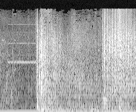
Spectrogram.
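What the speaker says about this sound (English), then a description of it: "Oh, grenade" A grenade blast in a first-person shooter video game, a sudden loud broadband boom that rumbles on for about a second, followed by a second burst of gunfire-like explosions, heard under excited players' voices.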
